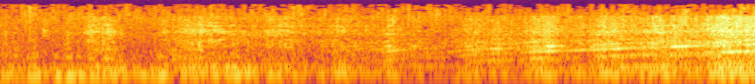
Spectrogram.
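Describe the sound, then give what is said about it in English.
A car engine roars steadily and loud, then revs higher and climbs in pitch as the vehicle accelerates hard and speeds away, with a rough rumbling underneath throughout. “Put your foot down and get all you can out of her.”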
